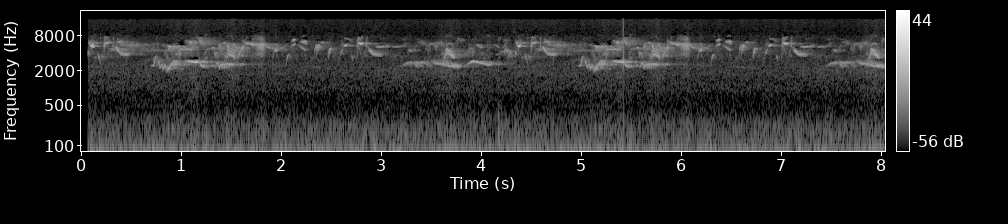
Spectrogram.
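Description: A songbird singing repeated phrases of quick, high twittering notes, with a new phrase starting about every two seconds, over a faint low background rumble.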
